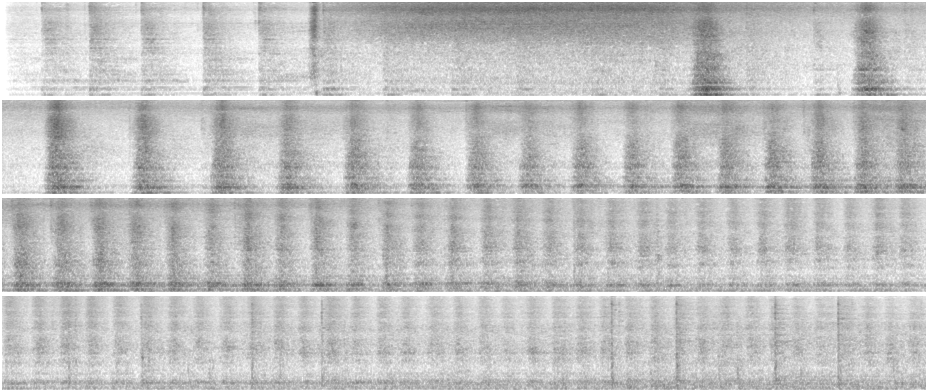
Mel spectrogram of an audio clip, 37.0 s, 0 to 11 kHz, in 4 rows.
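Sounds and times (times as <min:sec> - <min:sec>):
steam locomotive chuffing: 0:00.0 - 0:36.9
hiss of released steam: 0:03.0 - 0:26.9.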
